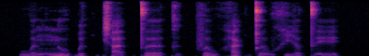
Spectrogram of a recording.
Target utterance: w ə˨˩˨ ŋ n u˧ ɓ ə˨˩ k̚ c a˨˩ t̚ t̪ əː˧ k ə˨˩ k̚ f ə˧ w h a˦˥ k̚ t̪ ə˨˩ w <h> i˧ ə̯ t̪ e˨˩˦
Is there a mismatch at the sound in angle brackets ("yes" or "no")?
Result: yes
